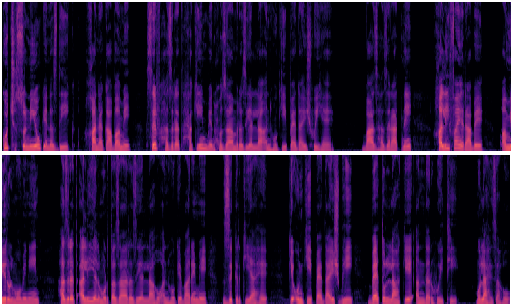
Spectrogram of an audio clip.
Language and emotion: Urdu, neutral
